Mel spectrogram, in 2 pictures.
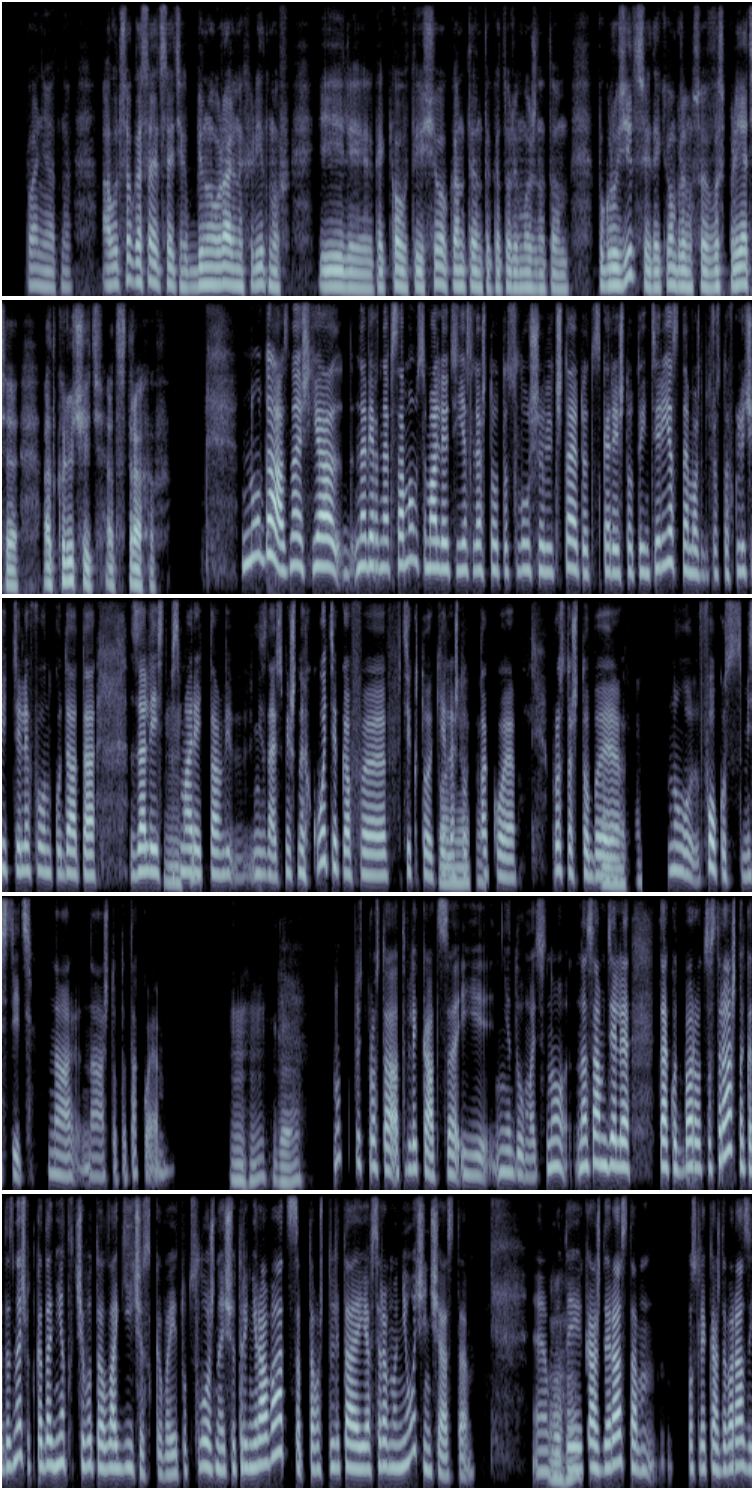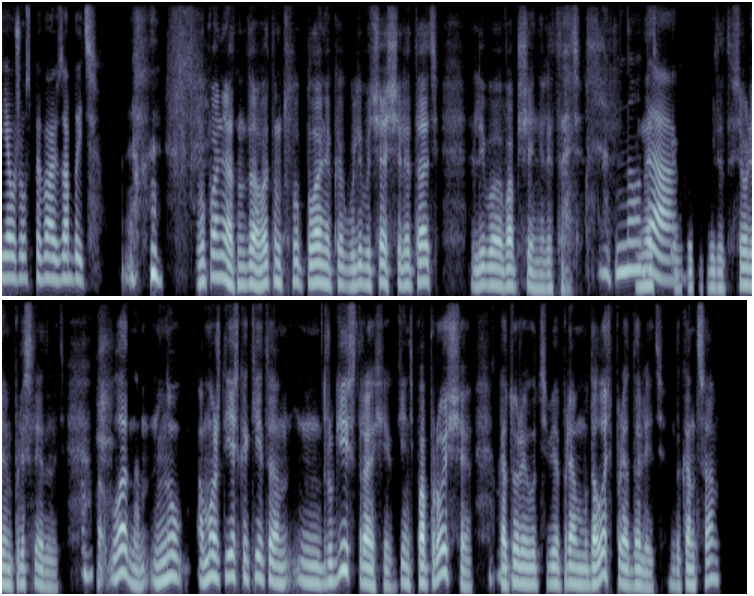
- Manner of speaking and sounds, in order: chuckle; chuckle; other background noise
- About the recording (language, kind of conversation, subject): Russian, podcast, Как ты работаешь со своими страхами, чтобы их преодолеть?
